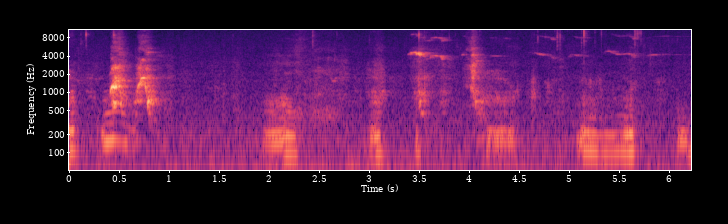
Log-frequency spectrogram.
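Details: Two dogs, Marco Polo, a six-year-old Samoyed recovering from back surgery, and Cisco, a Border Collie, playing together in 2014: sharp bark bursts early on, then low rumbling play growls repeated through the clip, with thin high chirps in the background.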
